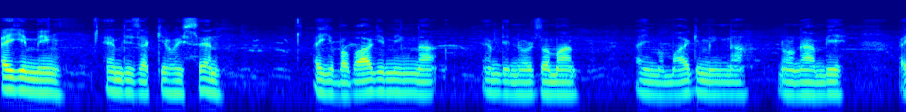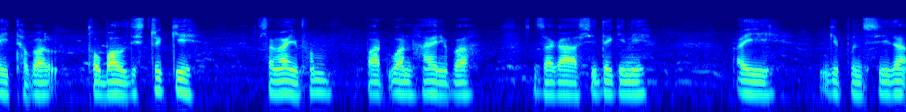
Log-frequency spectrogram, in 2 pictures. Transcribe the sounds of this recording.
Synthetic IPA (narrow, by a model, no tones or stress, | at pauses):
ɐjɡimiŋemdizakːiɾɦojsen | ɐjɡibabaɡimiŋnɐemdinoɾzɐman | ɐjmɐmaɡimiŋnɐ | nɔɾŋambi | ɐ̰jʰ | tʰobaldistɾikːi | saŋajpʰɐm | pat̚wanhajɾibɐ | zɐɡasidɐɡini | ɐj | ɡipunsidɐ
